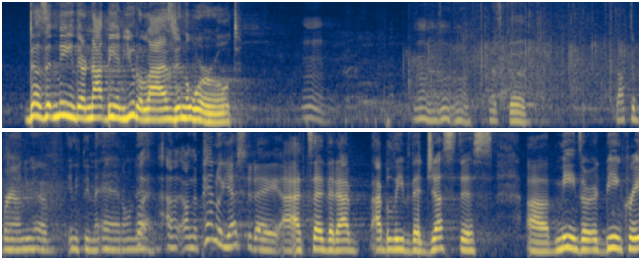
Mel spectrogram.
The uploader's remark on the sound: Truth’s Table LIVE at the EKBPC 2023. You’ll hear them facilitate a first-time all-women panel at the EKBPC.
